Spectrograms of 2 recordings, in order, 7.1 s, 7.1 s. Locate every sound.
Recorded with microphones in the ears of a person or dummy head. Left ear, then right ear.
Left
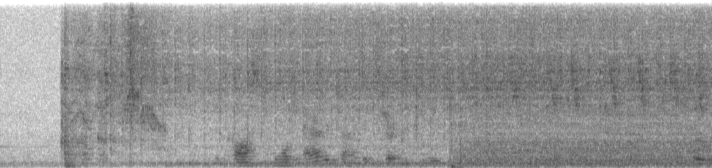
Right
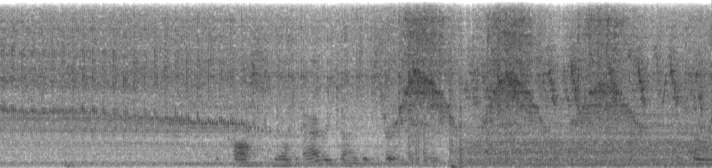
2.2 s a woman speaking: 25° right (ahead or behind), 8 m
4.5 s a bird: 25° right (ahead or behind), 2.5 m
